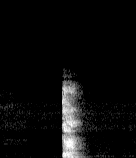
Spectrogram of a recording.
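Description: A man coughs once, short and sharp, about a second in, clearing his throat.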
